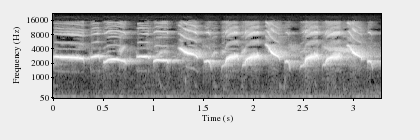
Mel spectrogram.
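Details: Wambi singing clear, slurred whistles, starting level and steady, then turning into higher, more sharply inflected notes repeated a little more than once per second, with a faint hum behind.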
